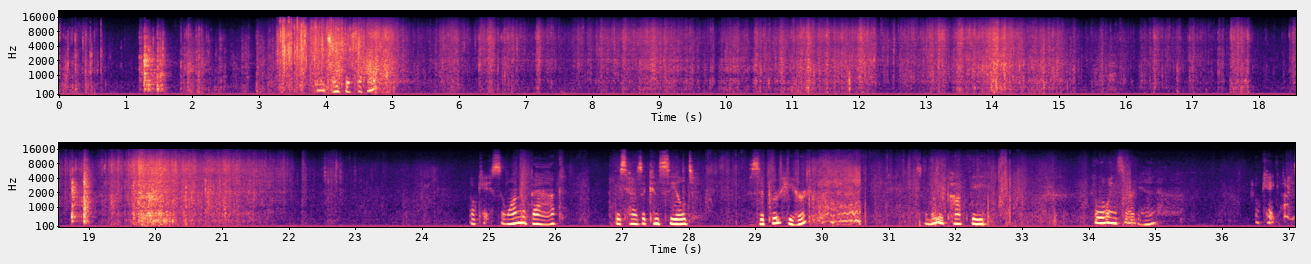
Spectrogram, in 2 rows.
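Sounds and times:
plastic packaging crinkling: 0.0s - 23.3s, 28.2s - 34.0s
steady low hum: 0.0s - 37.0s.

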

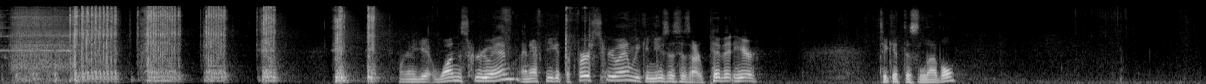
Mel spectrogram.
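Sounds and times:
impact driver hammering screw: 0.1s - 3.9s.

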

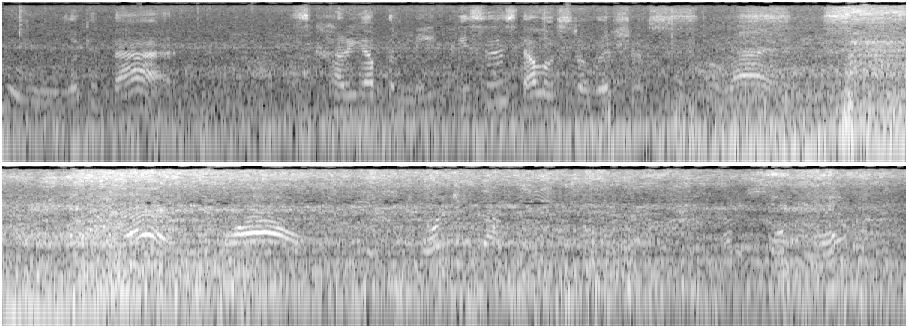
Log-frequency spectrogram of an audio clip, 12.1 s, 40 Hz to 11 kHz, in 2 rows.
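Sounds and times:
person speaking: 2.0s - 9.9s
blowtorch flame rushing: 4.5s - 12.0s.

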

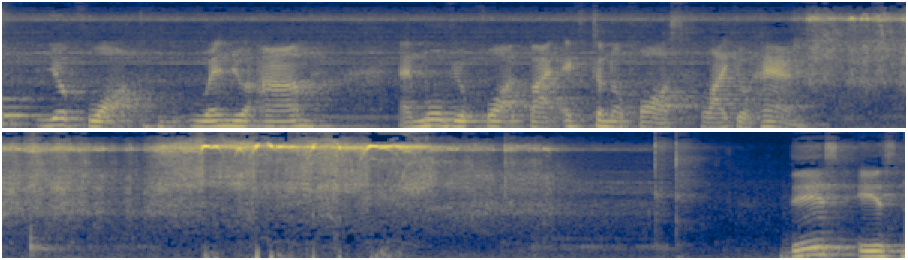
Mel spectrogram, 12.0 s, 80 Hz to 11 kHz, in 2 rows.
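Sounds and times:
high-pitched motor whine: 0.0s - 10.2s.

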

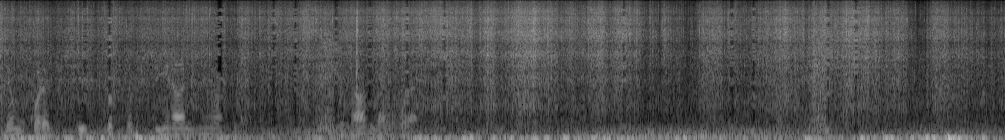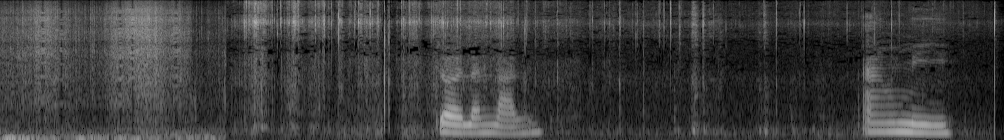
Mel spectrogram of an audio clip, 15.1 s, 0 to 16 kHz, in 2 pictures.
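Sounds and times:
low rumble: 0.0s - 9.2s
plastic wrapper crinkling: 0.0s - 14.2s.

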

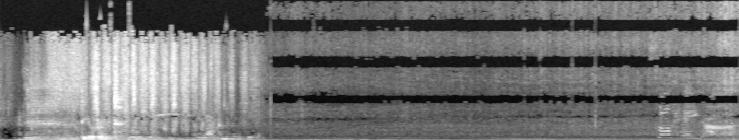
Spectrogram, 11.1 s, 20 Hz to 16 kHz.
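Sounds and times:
outdoor rumble: 3.7s - 11.0s
woman speaking: 9.9s - 11.0s.

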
